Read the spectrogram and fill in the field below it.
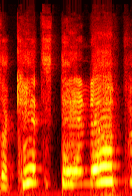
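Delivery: high, loud, slow wailing complaint; high panicked cry. Retold or imitated. Drunk telling friends he's numb, high wailing cry. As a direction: cry it like you're scared of dying. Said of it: "He goes".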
